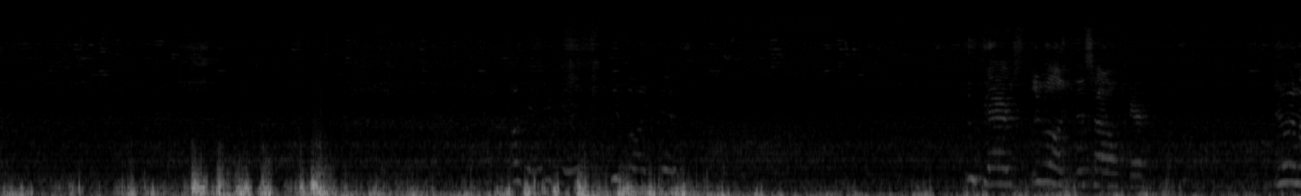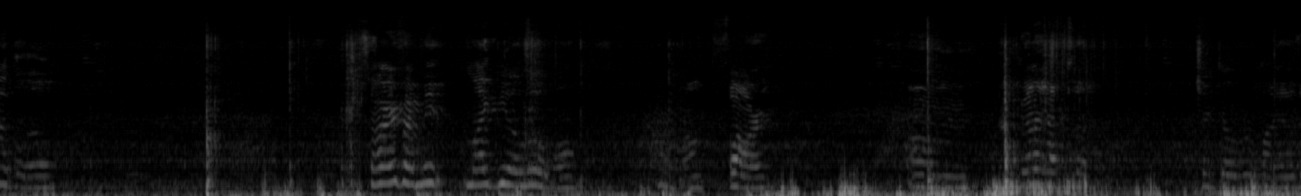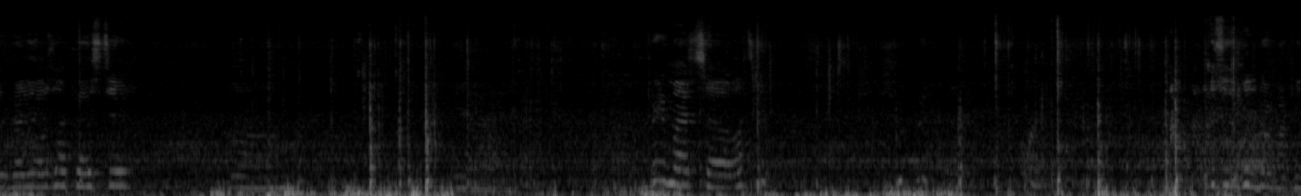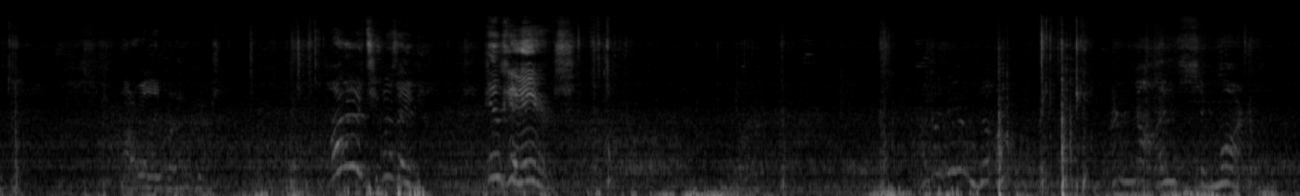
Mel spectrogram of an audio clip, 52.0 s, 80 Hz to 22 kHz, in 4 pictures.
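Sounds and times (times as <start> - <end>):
wind buffeting microphone: 0.0 - 52.0
sharp knocks: 15.0 - 16.0
basketball bouncing thumps: 15.0 - 16.6, 35.6 - 38.5, 49.0 - 50.0.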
